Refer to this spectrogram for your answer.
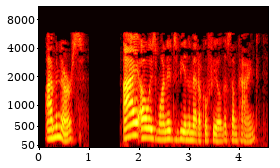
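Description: A woman speaks with lively intonation at a medium pitch. She has an ordinary speaking voice. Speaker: retired hospice nurse. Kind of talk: interview.

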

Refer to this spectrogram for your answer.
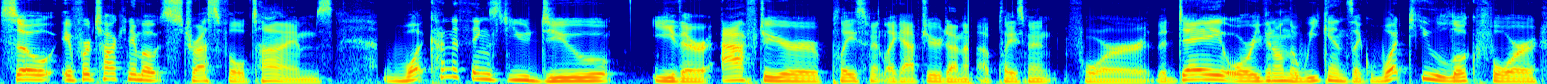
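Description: A man with a Canadian accent, an ordinary speaking voice, medium pitch and lively intonation. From Thunder Bay, Canada. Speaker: university recruitment staff, interviewer. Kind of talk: casual interview.

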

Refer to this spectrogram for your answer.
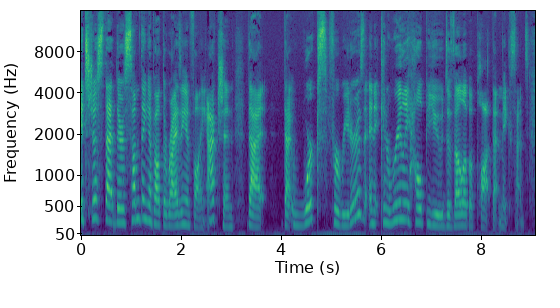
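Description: An American accent at a moderate pace, with lively intonation, on a very clean recording with a silent background. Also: woman, medium pitch for a woman. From North Dakota, US Midwest. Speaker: podcast host, novelist. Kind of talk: casual chat. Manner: halting, many fillers.

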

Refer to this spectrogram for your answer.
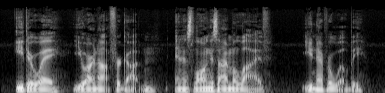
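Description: Here a man speaks with a very deep, low pitch. His pitch variation is ordinary. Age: 30s. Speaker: podcast host. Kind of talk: personal reflective monologue.

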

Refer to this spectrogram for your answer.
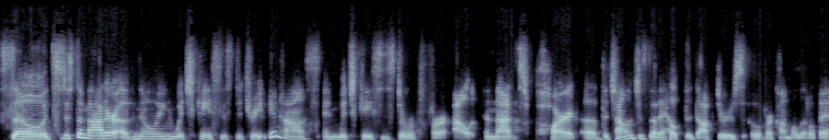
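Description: In an unremarkable speaking voice, a woman talks at a fairly quick pace with hardly any pauses, medium pitch and ordinary pitch variation, the sound dry and close with no echo against a quiet background. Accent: American. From San Francisco Bay Area, US. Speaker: orthodontist and dental consultant. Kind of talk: interview.

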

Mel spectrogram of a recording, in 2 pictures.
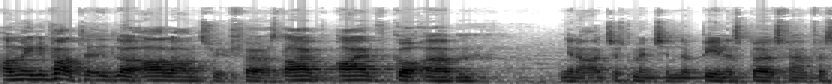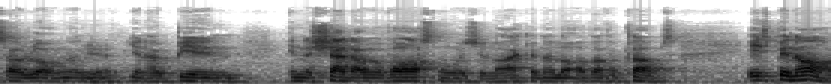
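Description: Through noticeable background noise, a man in a Cockney accent speaks fairly quickly at a medium pitch with fairly even intonation. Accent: London Cockney. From East London, England. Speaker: podcast guest, football fan. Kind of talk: casual chat.

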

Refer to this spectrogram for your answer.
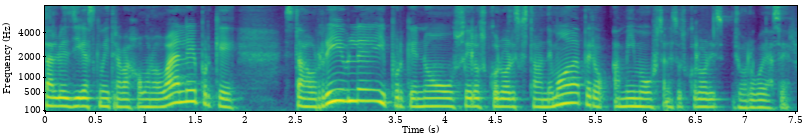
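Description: At a fairly quick pace, a woman with a fairly low pitch speaks in an animated tone with lively intonation. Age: 20s. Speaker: podcast host. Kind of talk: solo podcast monologue.

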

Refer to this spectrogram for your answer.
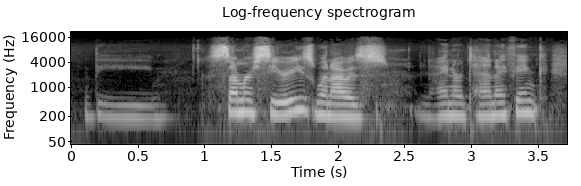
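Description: A woman talks at a fairly slow pace in a medium pitch. She has a normal speaking voice. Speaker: church intern. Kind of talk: interview.

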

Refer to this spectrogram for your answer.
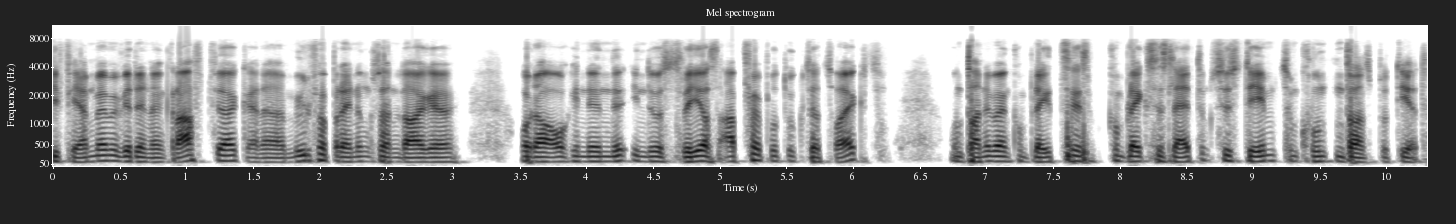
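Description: Monotone, flat intonation marks this man's speech. His pitch sits in the medium range. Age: 40s. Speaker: utility engineer and manager. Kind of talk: interview. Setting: studio.

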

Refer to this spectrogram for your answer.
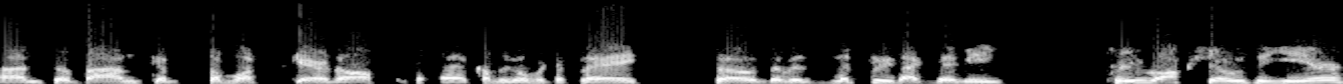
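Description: This man has a Northern Irish accent and a fairly high pitch, talking at a fairly quick pace. His loudness stays very even and his intonation fairly even. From Northern Ireland. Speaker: music author. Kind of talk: radio interview. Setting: phone call.

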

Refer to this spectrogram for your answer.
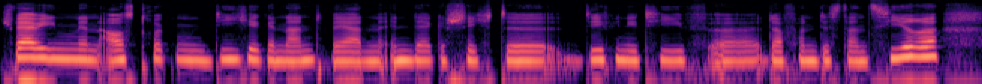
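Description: The voice heard here is a natural reading voice.

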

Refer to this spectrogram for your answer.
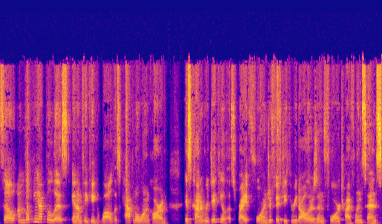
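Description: A woman has a normal speaking voice, fairly low in pitch, with lively intonation. She talks at a moderate pace with hardly any pauses in a very clean recording with a silent background. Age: 40s. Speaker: personal finance podcaster. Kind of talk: casual monologue.

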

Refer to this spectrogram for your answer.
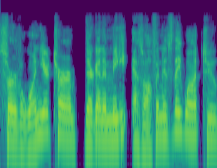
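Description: This man has an ordinary speaking voice, fairly high in pitch with ordinary pitch variation. The sound is dry and close with no echo, over a quiet background. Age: 60s. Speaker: author and activist. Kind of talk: passionate explanation in interview.

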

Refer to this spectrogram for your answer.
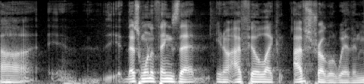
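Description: A man talks fairly quickly, captured on a very clean recording with a silent background. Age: 40s. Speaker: pastor. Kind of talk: interview. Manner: halting.

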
